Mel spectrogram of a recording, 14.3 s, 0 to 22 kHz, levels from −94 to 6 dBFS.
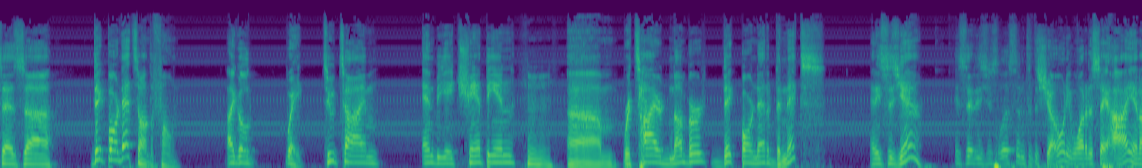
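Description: Timecode bleed runs throughout the speech: linear timecode leaking from an adjacent line adds a faint chirping warble near 1 and 2 kHz, well below the speech. Unlike a steady tone, it flips between two pitches in a rhythm that fits 23.976 fps code.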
